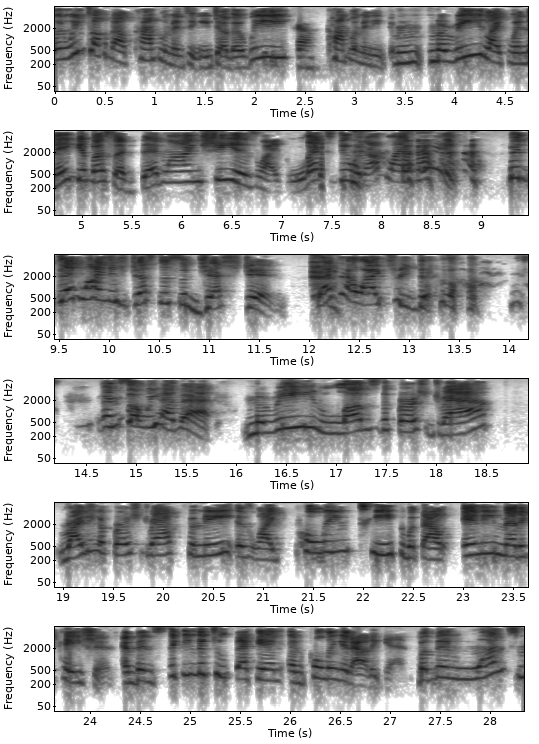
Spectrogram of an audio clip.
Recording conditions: video call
